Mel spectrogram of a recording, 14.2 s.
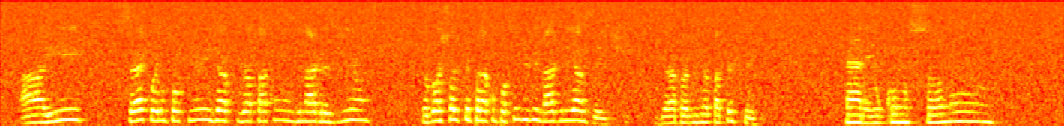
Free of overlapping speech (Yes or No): Yes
